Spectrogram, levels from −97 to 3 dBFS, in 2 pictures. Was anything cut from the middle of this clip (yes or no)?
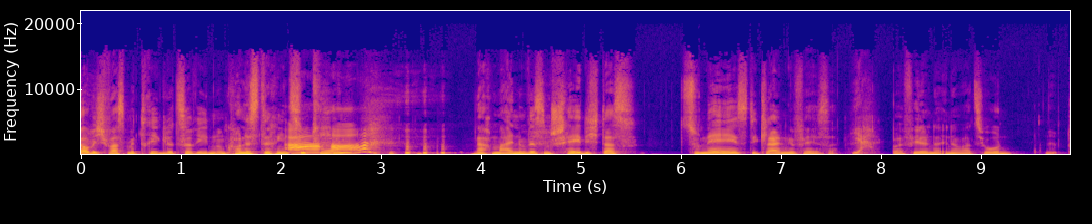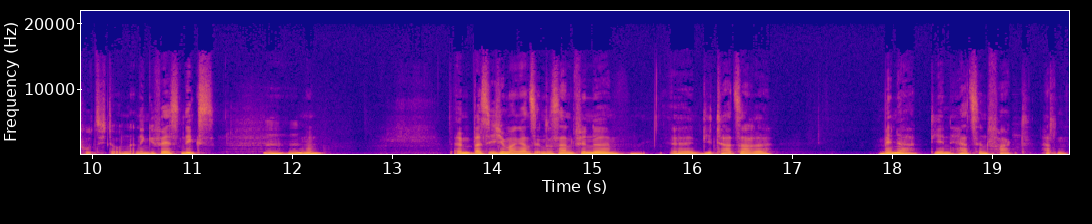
yes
